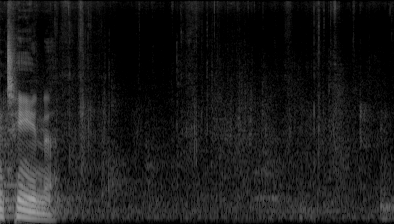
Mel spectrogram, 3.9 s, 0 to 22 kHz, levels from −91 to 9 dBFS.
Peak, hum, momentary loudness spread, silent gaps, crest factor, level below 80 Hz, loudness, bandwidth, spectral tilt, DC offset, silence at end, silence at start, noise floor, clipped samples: -14 dBFS; none; 27 LU; none; 26 dB; -74 dBFS; -34 LUFS; over 20 kHz; -4 dB/octave; under 0.1%; 0.05 s; 0 s; -64 dBFS; under 0.1%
